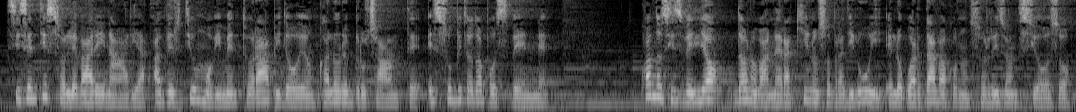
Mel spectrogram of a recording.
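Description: A woman reads a story aloud with expressive, steady narration. Her voice sits slightly low, with a long reverb and faint music underneath. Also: brisk. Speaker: story reader.

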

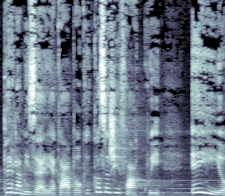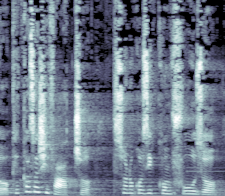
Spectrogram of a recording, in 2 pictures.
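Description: A confused, apologetic sleek robot, voiced by a woman reading a story, with a metallic, worried tone. Long reverb and soft music sit behind it. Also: medium pitch, fast, lightly acted.

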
